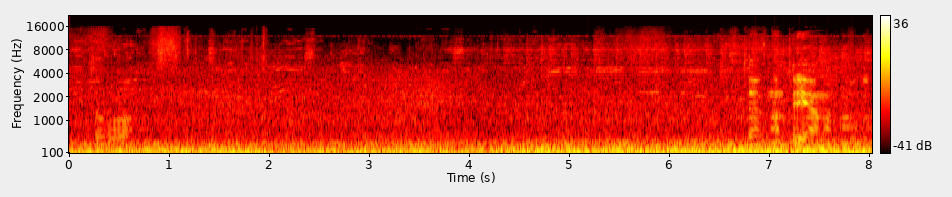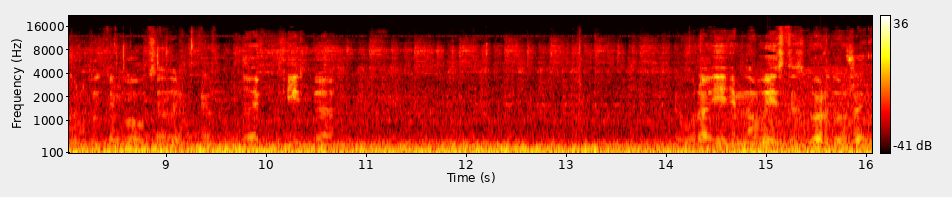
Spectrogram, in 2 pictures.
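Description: Steady low road and engine rumble heard inside the cabin of a car driving in city traffic.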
